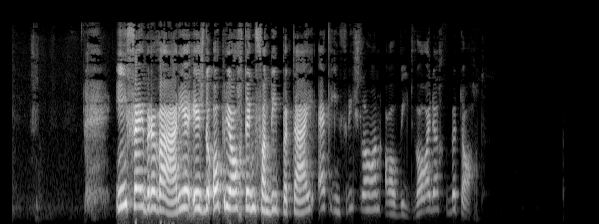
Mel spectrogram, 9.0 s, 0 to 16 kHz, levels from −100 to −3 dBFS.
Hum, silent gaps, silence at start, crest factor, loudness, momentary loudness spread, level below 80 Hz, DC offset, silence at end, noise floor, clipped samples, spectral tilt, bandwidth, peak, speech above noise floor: none; none; 1.25 s; 20 dB; -16 LUFS; 24 LU; -74 dBFS; under 0.1%; 1.95 s; under -90 dBFS; under 0.1%; -3 dB/octave; 11 kHz; 0 dBFS; over 71 dB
